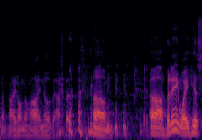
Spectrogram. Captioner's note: chuckling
